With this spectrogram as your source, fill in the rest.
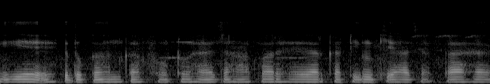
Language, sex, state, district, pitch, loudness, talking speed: Hindi, male, Bihar, Araria, 115 Hz, -37 LUFS, 160 wpm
